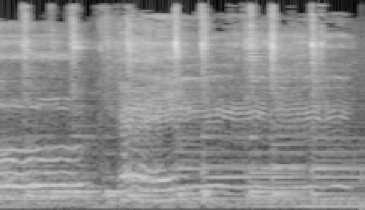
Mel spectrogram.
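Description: A man singing with ukulele strumming, holding a long note early on before a short further phrase, with another voice singing along.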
